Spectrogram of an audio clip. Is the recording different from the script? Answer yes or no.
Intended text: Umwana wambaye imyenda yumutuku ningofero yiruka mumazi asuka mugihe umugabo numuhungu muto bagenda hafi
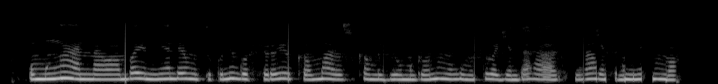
yes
